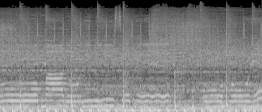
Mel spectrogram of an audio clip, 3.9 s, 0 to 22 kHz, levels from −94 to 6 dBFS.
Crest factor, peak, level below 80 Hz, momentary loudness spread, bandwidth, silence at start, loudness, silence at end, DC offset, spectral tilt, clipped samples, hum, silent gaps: 12 dB; -2 dBFS; -18 dBFS; 1 LU; 19 kHz; 0 s; -14 LUFS; 0 s; under 0.1%; -5 dB/octave; under 0.1%; none; none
